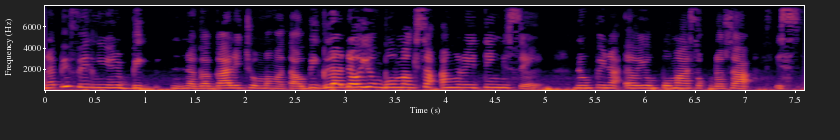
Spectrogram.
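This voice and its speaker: Woman, slightly high-pitched, casual gossip host talking straight to her followers, with a faint hiss behind her. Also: rough recording. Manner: chatty, retells hearsay, keeps asking the audience for agreement. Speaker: showbiz gossip vlogger. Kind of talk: casual gossip commentary to viewers.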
